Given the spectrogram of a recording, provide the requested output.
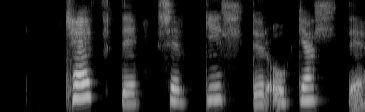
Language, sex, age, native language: Icelandic, female, 10, Icelandic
